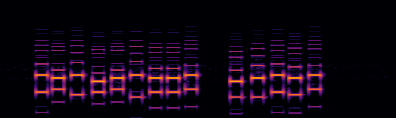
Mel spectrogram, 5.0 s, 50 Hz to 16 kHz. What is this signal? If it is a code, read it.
DTMF, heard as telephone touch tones, dialled by hand, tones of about 150 ms. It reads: 90670388# 1295#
